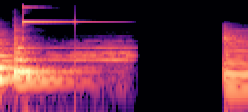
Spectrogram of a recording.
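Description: Final chord of a short advertising jingle with a high ding on top, ringing out and fading away over about a second and a half.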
